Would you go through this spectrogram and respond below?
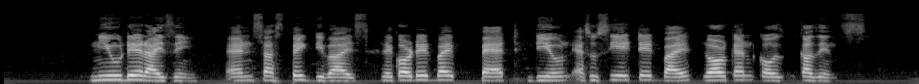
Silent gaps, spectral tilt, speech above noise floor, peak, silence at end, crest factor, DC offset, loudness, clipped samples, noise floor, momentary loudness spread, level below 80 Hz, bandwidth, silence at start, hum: none; -4.5 dB/octave; 36 dB; -2 dBFS; 0.55 s; 18 dB; under 0.1%; -18 LUFS; under 0.1%; -54 dBFS; 12 LU; -52 dBFS; 11.5 kHz; 0.9 s; none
